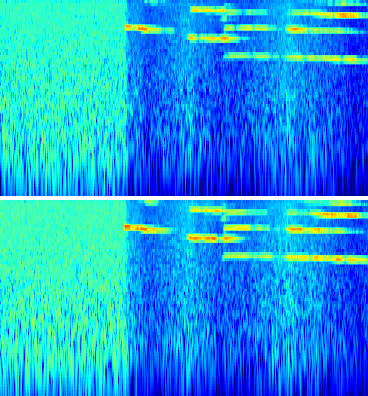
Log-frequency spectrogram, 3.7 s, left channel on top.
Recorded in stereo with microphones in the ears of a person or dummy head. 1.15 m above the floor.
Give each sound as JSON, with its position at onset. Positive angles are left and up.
{"t": 1.2, "sound": "a squeak", "side_deg": -35, "distance_m": 4.0}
